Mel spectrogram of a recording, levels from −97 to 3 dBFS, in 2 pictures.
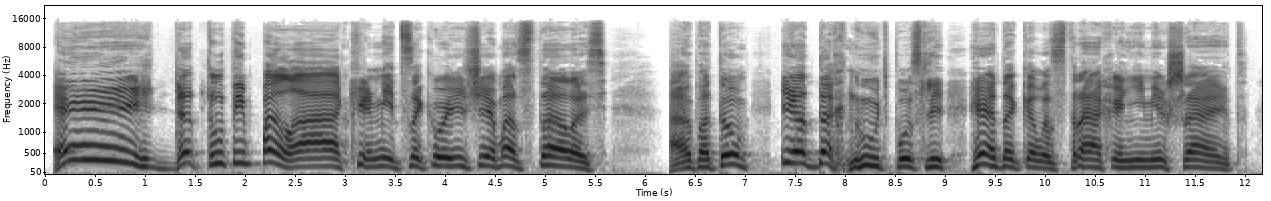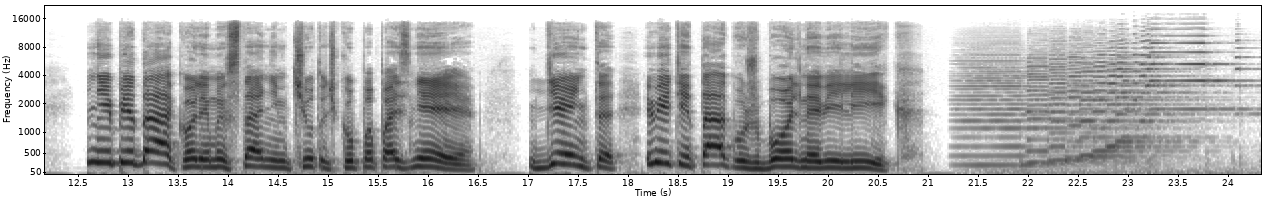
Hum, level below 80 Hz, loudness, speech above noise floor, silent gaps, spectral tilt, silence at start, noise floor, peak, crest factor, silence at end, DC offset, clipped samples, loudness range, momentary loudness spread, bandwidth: none; -54 dBFS; -12 LUFS; 46 dB; none; -4.5 dB/octave; 0.05 s; -58 dBFS; 0 dBFS; 14 dB; 0.25 s; under 0.1%; under 0.1%; 4 LU; 17 LU; 15.5 kHz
